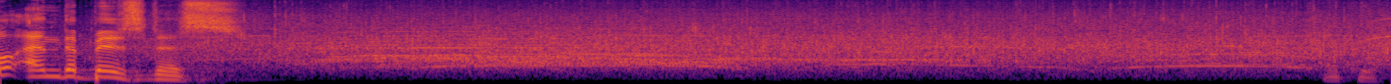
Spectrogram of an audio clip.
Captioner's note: applause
